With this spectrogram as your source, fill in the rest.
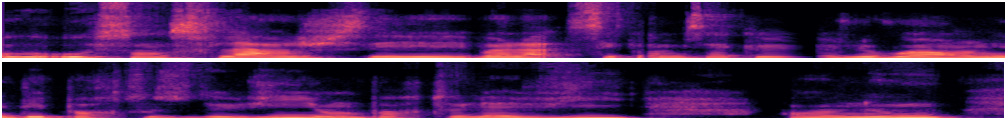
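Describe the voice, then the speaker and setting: A woman's medium-pitched voice with fairly even intonation over a quiet background. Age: 30s. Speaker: naturopath and holistic therapist. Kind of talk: casual interview. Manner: hesitant, many fillers and repetitions.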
